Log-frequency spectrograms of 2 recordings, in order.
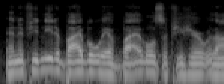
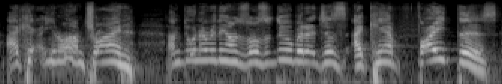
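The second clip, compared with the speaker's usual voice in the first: much higher and louder, breaking urgency; desperate outcry; 12 semitones higher, 6 dB louder than usual. Retold or imitated. Preacher voicing the struggling believer, desperate and loud. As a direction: fight through despair out loud. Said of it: "He's saying".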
